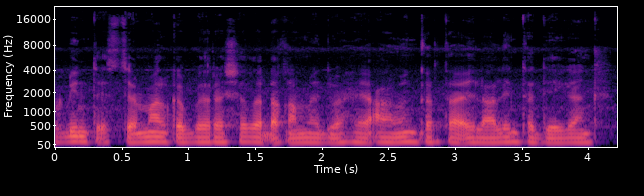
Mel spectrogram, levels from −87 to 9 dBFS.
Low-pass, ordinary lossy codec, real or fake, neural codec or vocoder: 19.8 kHz; MP3, 96 kbps; real; none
